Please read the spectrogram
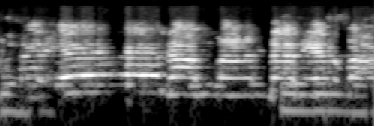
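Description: A woman singing into a microphone: drawn-out, wordless worship notes that glide in pitch.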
